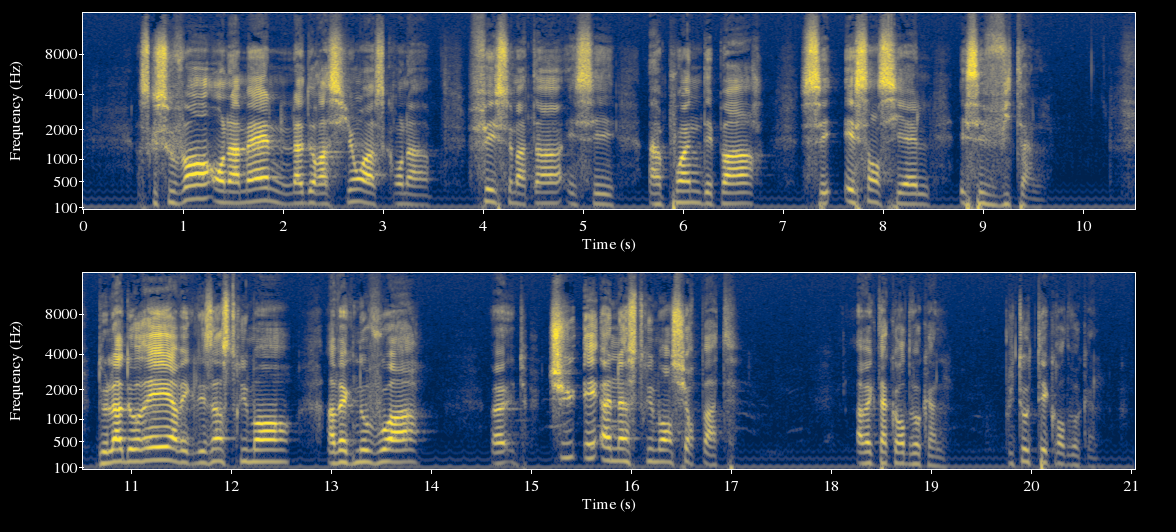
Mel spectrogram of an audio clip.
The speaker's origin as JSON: {"language": "French", "region": "Réunion", "country": "France", "said": "Puis dernièrement chez nous à La Réunion"}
